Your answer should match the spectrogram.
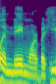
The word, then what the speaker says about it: Namor: he they call him Namor but he pronounces his name no more and they call him nemour because he is that's what he's described as by the colonizers of the of the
